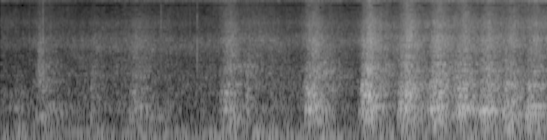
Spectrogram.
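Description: Steam train running, heard from a vinyl LP recording: a steady rumble with regular beats that grow louder from about halfway through.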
